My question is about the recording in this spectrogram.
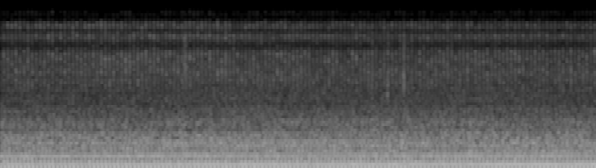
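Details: Honda lawn mower found at the dump, running after its stretched throttle cable was adjusted so the choke actuates. Strong, steady single-cylinder drone with even firing and no misses or surging. The mower engine is running healthy after the fix.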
